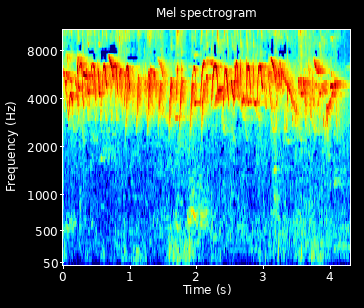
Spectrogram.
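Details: Contest Javan bush lark, first-place winner at Purworejo despite strong gusts, pouring out fast, high, scratchy twitters about three per second, overlapping neighbouring birds, with a low murmur of people and a brief knock at the end.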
